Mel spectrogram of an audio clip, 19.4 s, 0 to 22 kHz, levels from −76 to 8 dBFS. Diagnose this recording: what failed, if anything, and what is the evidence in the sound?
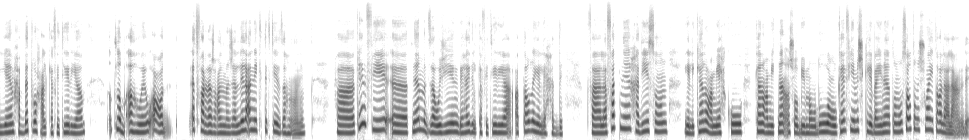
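Nothing failed; there is no evidence in the sound of a fault at any stage.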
